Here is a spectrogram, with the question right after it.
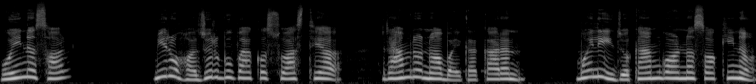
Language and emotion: Nepali, sad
